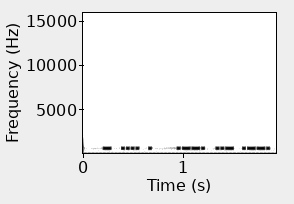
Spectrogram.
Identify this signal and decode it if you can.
Morse code, heard as a keyed tone, about 57 wpm, spaced as for 45 wpm, 610 Hz. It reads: THE PUP
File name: archived / CRSnet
